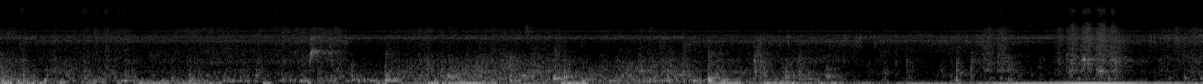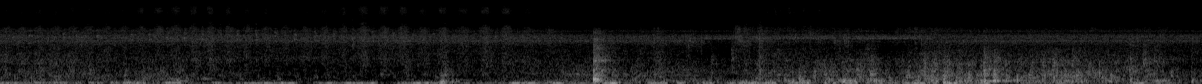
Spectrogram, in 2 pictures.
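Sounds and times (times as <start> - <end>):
wet sandpaper rubbing: 0.0 - 5.5, 9.8 - 17.6, 19.4 - 20.7.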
